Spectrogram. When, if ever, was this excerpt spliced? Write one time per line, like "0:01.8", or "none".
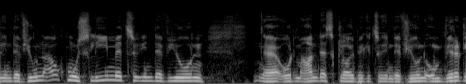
0:02.9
